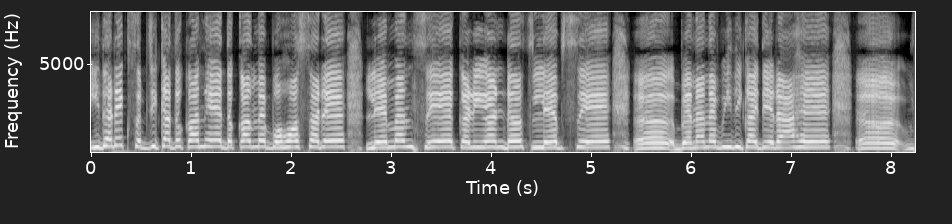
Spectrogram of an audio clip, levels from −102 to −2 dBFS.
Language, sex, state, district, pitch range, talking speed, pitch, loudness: Hindi, female, Goa, North and South Goa, 315-350 Hz, 175 wpm, 335 Hz, -11 LUFS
